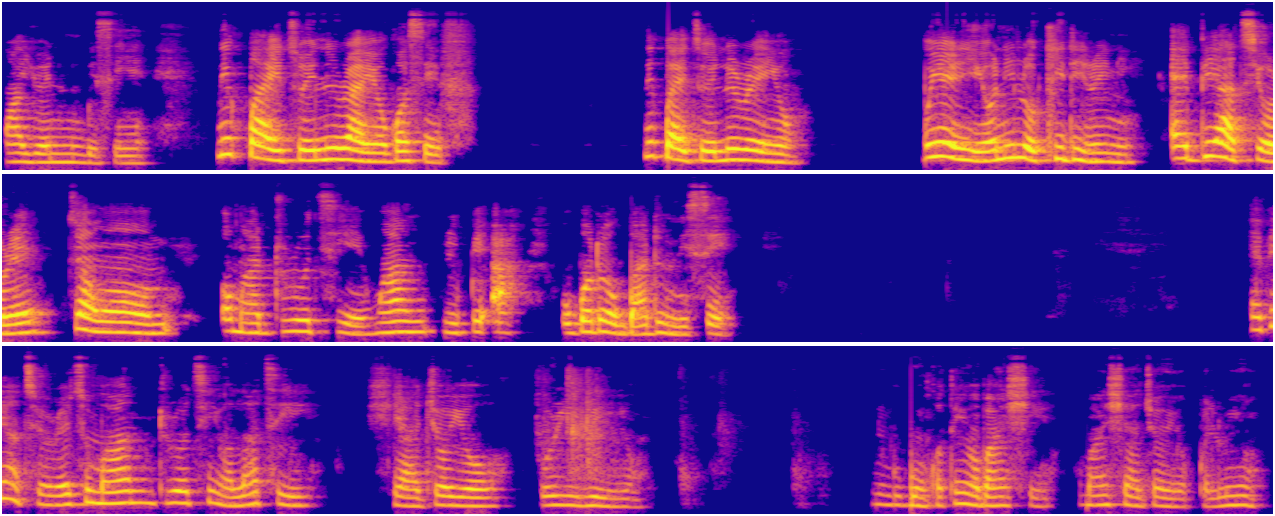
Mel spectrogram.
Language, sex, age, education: Yoruba, female, 46-60, tertiary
